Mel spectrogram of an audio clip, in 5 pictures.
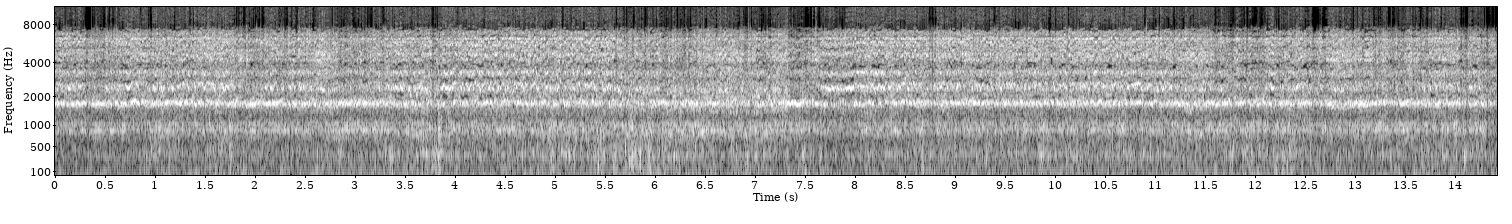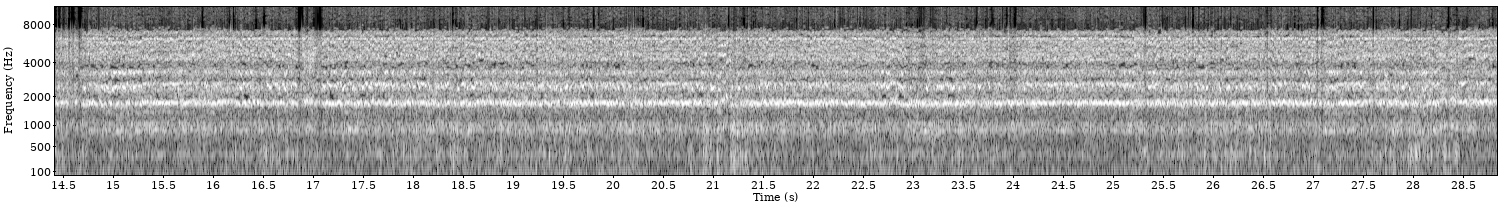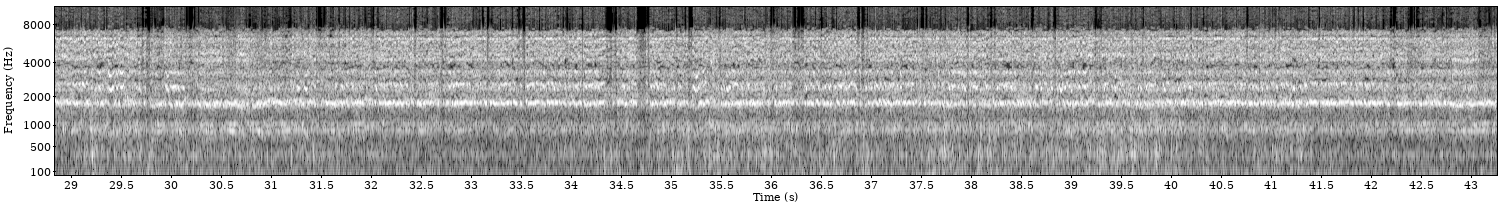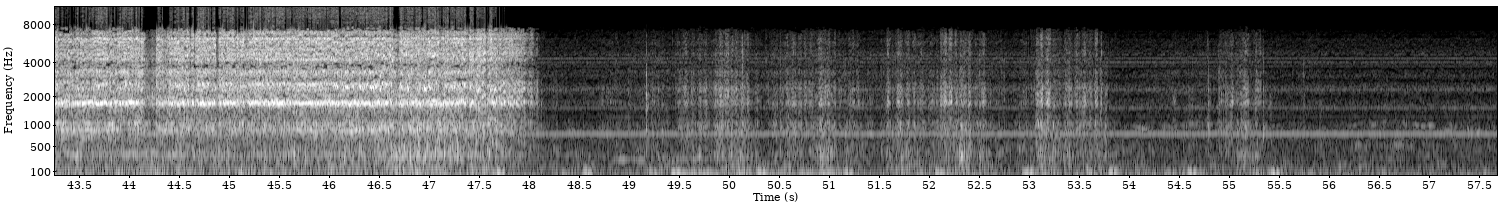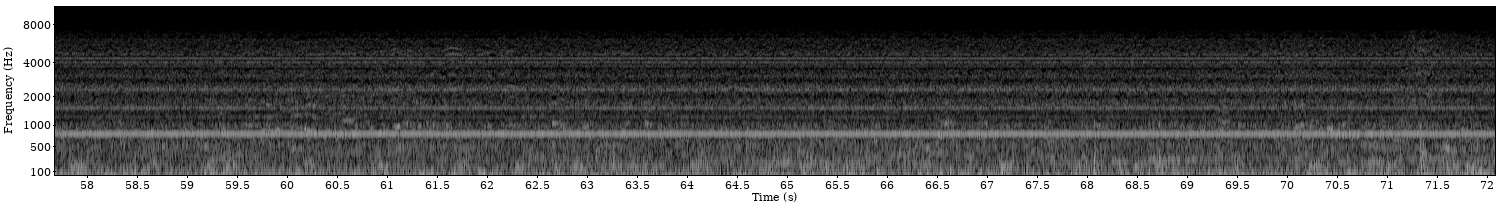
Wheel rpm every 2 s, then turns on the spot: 220, 220, 220, 220, 220, 230, 230, 230, 230, 230, 230, 230, 230, 230, 230, 220, 230, 230, 230, 230, 240, 230, 230, 200, 10, 10, 20, 0, 0, 0, 0, 0, 0, 0, 0, 0.
48-54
